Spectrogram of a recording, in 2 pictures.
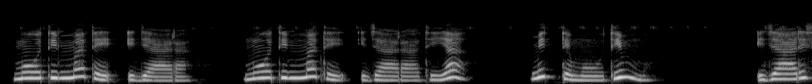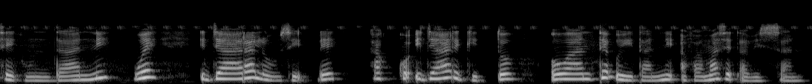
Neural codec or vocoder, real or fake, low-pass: none; real; 7.2 kHz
